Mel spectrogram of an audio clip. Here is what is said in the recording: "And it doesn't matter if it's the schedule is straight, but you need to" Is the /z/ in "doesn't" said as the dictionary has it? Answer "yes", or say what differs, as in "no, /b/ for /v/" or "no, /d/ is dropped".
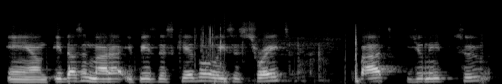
yes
